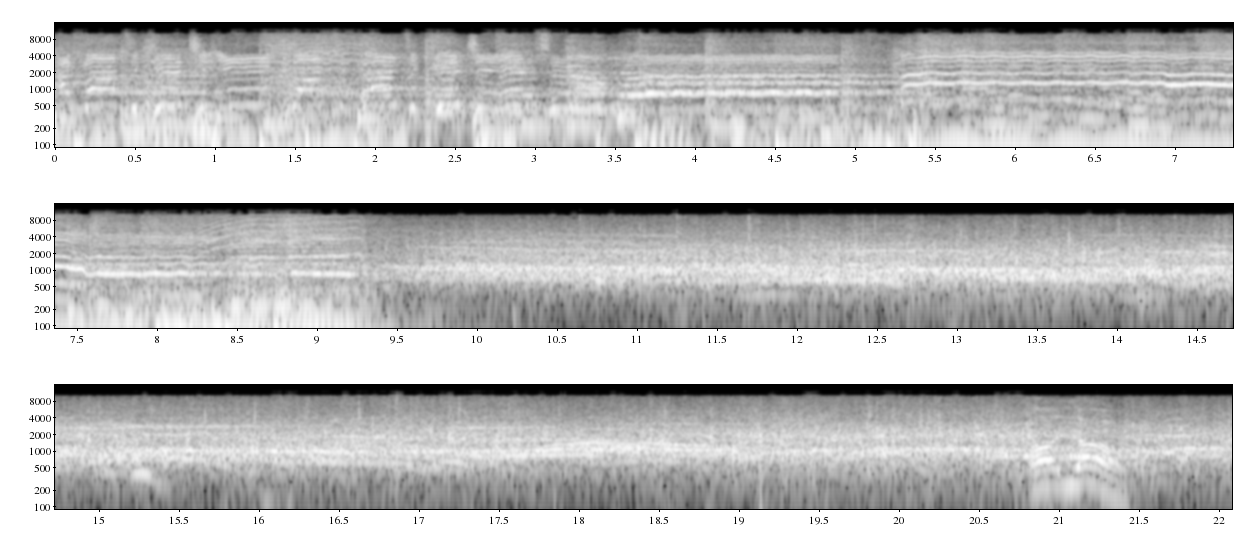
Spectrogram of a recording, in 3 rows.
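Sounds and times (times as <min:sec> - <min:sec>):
band and singer: 0:00.0 - 0:09.5
shouts and whoops: 0:09.4 - 0:22.0
audience clapping: 0:09.5 - 0:22.0.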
